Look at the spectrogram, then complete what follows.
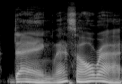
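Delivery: put-on Texas accent of an older man. Quoting a janitor's reply on hearing about the raised money: older Texan man's accent. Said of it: "I'll say this in the accent 'cause he is an older man from Texas".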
